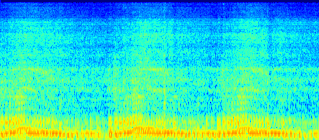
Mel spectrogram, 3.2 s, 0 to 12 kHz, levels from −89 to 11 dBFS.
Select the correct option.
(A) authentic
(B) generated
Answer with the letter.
B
